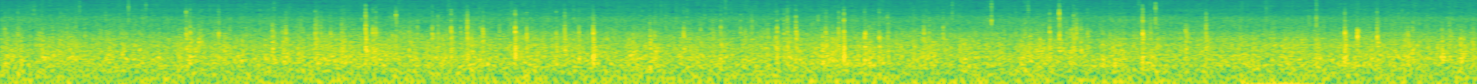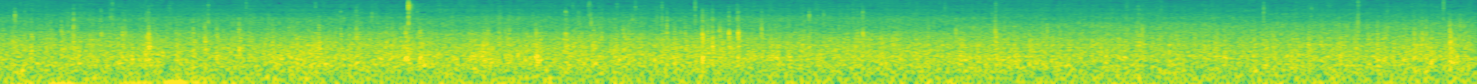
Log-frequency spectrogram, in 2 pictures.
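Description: Steady rain falling, with many scattered sharp drop ticks over an even hiss and a low rumble underneath.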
